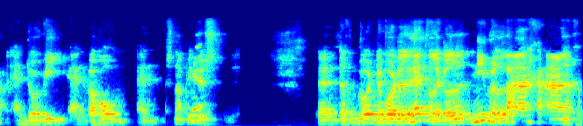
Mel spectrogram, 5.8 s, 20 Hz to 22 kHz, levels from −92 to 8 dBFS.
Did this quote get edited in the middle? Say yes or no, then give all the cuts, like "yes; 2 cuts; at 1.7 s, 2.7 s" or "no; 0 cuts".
yes; 1 cut; at 1.7 s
